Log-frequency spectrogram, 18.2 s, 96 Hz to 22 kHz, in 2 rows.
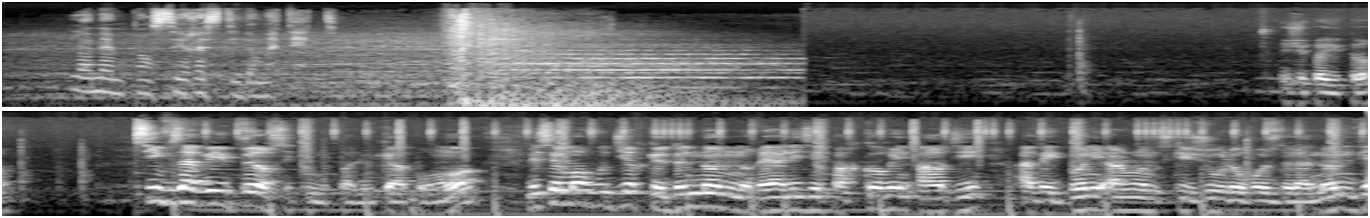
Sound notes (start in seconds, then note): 2.8 dramatic smash sound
